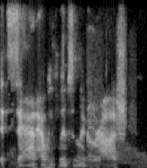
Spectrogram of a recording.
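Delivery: hushed whisper under the breath. Acting out asking to go to her place, retelling a whisper. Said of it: "And I'm like whispering this".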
